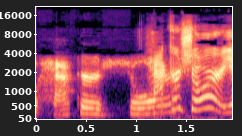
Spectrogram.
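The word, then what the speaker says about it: Hacker-Pschorr: Hackershore, yeah, you did good.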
